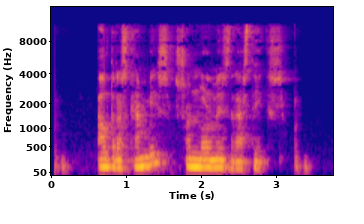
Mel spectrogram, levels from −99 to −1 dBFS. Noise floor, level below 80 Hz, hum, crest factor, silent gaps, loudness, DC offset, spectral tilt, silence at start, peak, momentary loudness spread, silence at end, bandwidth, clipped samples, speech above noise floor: -49 dBFS; -56 dBFS; none; 16 dB; none; -24 LUFS; under 0.1%; -6 dB/octave; 0.15 s; -10 dBFS; 15 LU; 0.35 s; 11.5 kHz; under 0.1%; 26 dB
